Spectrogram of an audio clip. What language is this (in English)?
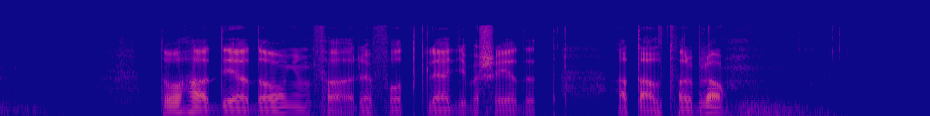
Swedish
